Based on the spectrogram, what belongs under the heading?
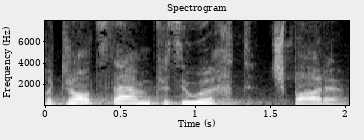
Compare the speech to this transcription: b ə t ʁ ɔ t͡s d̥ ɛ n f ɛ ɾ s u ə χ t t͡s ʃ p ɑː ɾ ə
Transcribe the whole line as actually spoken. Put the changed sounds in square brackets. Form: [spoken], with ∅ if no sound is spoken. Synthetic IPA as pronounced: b ə t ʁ ɔ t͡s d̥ ɛ [m] f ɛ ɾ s u ə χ t t͡s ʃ p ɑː ɾ ə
